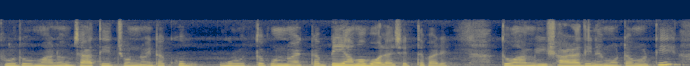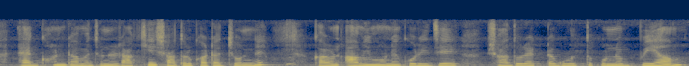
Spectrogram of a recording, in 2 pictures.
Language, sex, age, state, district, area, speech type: Bengali, female, 18-30, West Bengal, North 24 Parganas, urban, spontaneous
